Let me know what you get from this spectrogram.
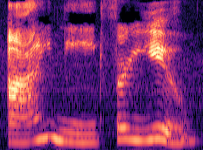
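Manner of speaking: plain reading voice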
